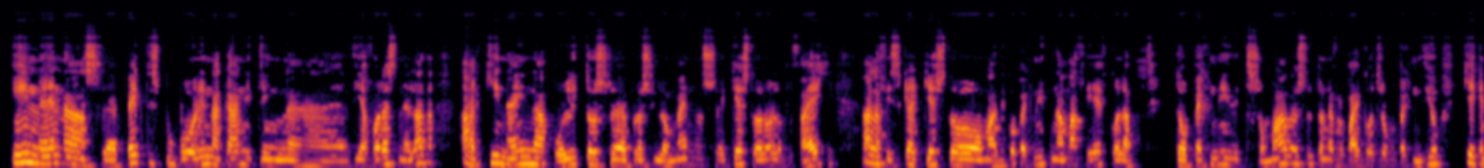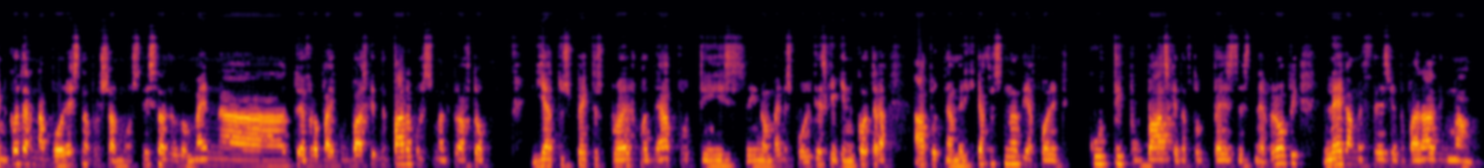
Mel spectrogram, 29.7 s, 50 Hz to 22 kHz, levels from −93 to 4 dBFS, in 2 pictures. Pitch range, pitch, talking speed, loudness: 130-165 Hz, 140 Hz, 175 wpm, -22 LUFS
